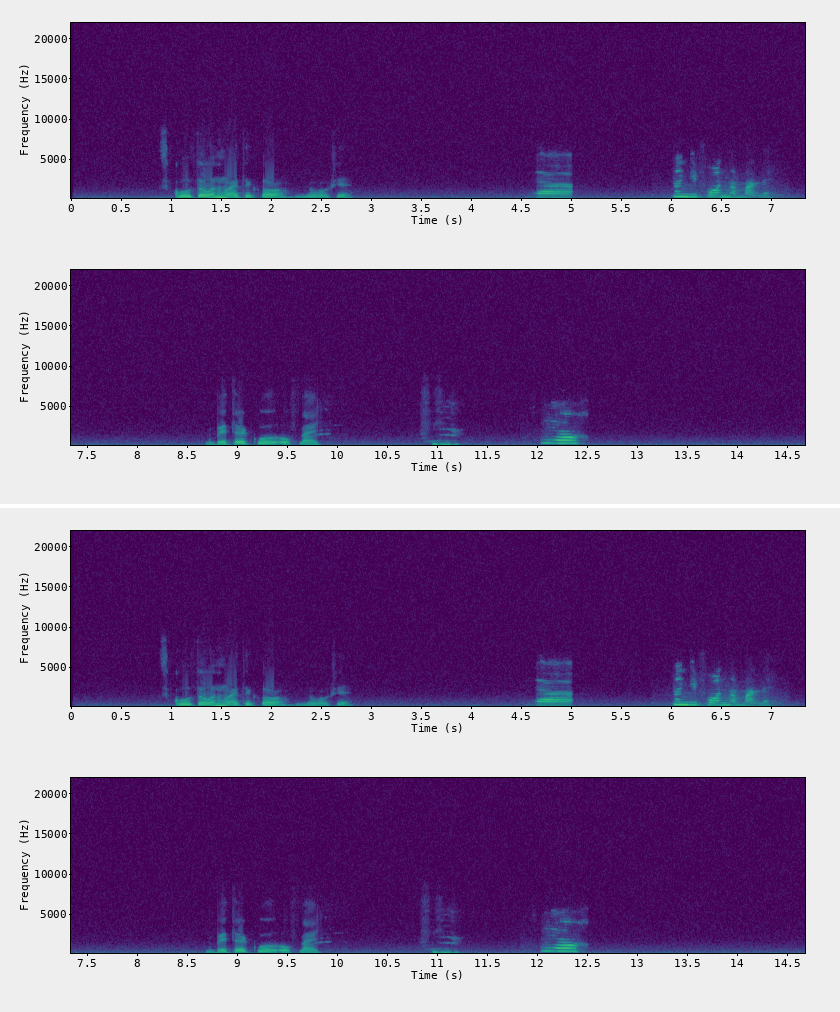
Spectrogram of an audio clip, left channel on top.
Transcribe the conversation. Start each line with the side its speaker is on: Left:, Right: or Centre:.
Left: ꯀꯣꯜ ꯇꯧꯕ ꯅꯨꯡꯉꯥꯏꯇꯦꯀꯣ ꯅꯦꯋꯥꯛꯁꯦ꯫
Right: ꯌꯥ ꯅꯪꯒꯤ ꯐꯣꯟ ꯅꯃꯜꯂꯦ꯫
Left: ꯕꯦꯇꯔ ꯀꯣ ꯑꯣꯐꯂꯥꯏꯟ ꯍꯨꯝ ꯍꯨꯝ꯫
Right: ꯄꯤꯌꯣ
